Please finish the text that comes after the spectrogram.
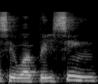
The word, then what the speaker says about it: Siguapilcín: qué zona es, pero si usted dice Siguapilcín en Santo Domingo de Guzmán con acento en la última I, está hablando de una lesbiana joven, ¿sí?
